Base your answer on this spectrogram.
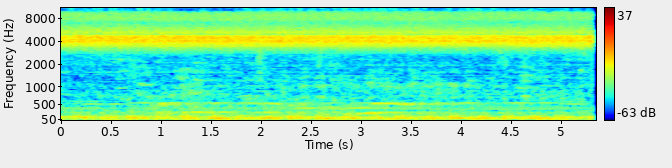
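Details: Small cicadas buzz in a steady, high, unbroken drone in the afternoon at the start of the rainy season, with males calling to females.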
